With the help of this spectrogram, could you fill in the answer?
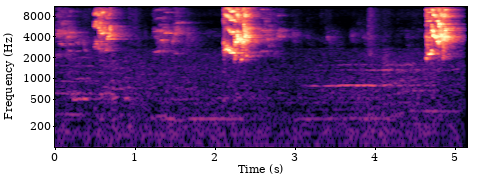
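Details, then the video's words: Male lovebird in prolific 'gacor' form, with 'ngekek' chatter. Harsh, shrill bursts of squeaky chatter at irregular intervals, the loudest near the middle and end, with quiet gaps of faint background hum between. "SUARA BURUNG LOVEBIRD GACOR JANTAN"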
